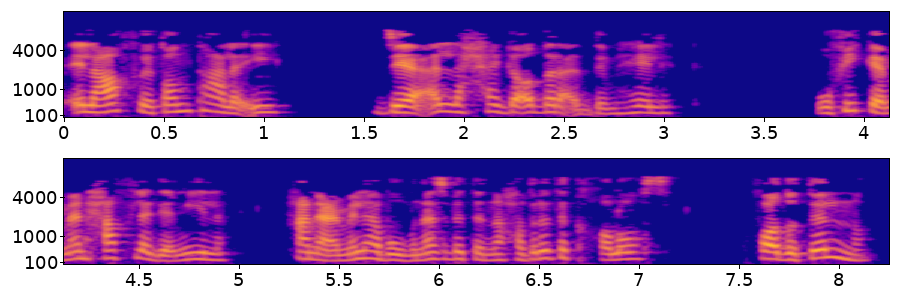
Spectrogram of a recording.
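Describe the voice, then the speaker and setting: A woman voicing a gentle young bride. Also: on the high side, racing, husky, voice pushed up. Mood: gracious. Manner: soft, polite pleading. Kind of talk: storytelling with character voices.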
